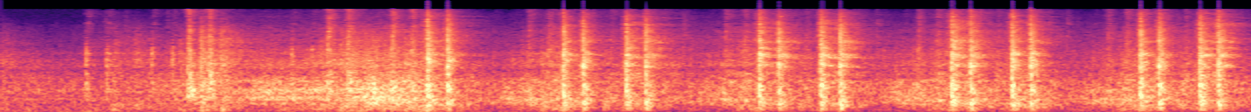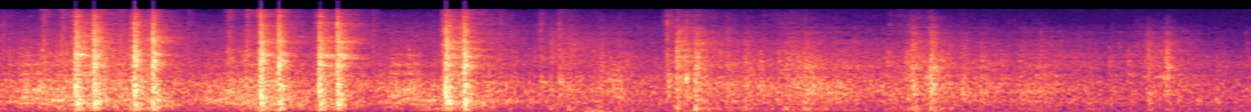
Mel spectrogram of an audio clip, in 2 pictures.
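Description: A train passing close by on jointed track, its wheels clicking over the rail joints in quick pairs. The clicking swells up, is loudest through the middle and fades away near the end.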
